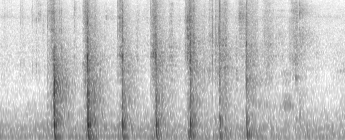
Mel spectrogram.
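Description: Vegetables being chopped with a knife on a board: about eight sharp, evenly spaced chops, close and fairly loud, with no talk over them.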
